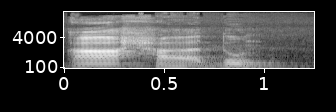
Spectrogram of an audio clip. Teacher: হাটা গলার মাঝখানে থেকে চাপ বলতে হবে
